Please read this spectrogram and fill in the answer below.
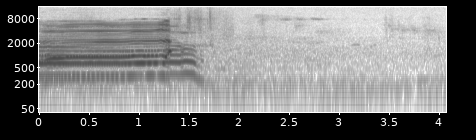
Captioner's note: more humming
